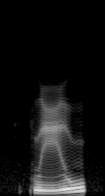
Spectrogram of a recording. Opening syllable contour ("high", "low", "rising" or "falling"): rising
